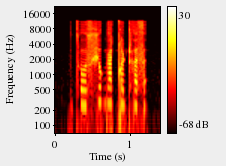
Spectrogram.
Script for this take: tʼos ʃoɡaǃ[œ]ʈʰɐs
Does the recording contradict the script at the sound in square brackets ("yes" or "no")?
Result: no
